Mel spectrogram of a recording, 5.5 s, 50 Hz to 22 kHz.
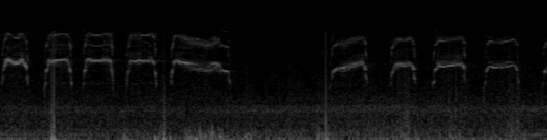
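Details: Webcam sound from the Loch of the Lowes osprey nest, 21 August 2012 at 16:35, fish delivery: a string of five sharp arched whistles, a second's gap, then five more, with light bumps in the background.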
